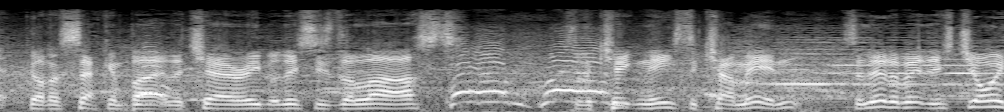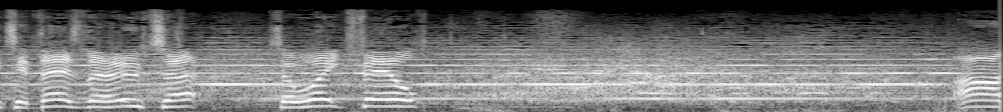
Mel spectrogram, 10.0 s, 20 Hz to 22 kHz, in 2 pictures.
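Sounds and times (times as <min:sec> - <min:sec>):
crowd noise: 0:00.0 - 0:10.0
stadium hooter long note: 0:03.8 - 0:10.0.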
